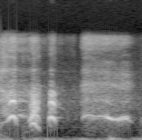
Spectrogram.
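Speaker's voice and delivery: high breathless elated laugh; giddy laugh. Acted. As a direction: laugh out of pure rapture. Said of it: "and she's like".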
